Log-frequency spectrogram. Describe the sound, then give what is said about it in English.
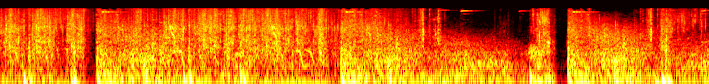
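Repeater rifle fire in a video game shootout, heard as a dense, loud, continuous barrage of shots with only brief breaks. “I may try a free fire with Lincoln's repeater.”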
